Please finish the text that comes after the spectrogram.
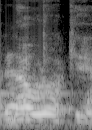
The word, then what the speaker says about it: Nawrocki: Gave me a little different pronunciation. I said, I want to get it perfect. Did I get it right? Yeah, Good. Good. Yeah, Nawrocki.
